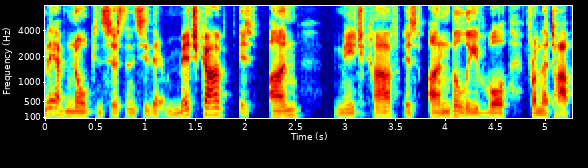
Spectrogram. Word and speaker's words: Michkov: We know how to say his name. It's Michkov. Yeah, Michkov, the kid can play, and there is no doubt that he will help.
